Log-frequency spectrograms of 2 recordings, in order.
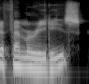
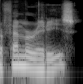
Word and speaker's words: ephemerides: But also the reason why I think I'm pronouncing it right is that the word ephemeides comes from Greek. Its etmology is Greek and it's very close to that word ephemeral.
